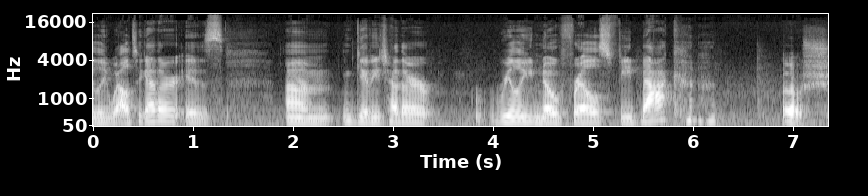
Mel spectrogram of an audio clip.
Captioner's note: laughs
